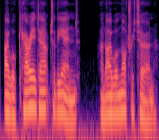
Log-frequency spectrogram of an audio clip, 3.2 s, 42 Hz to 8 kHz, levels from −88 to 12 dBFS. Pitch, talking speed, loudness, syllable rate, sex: 110 Hz, 245 wpm, -17 LUFS, 5.7 syllables/s, male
